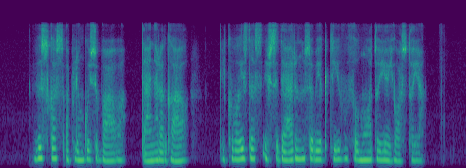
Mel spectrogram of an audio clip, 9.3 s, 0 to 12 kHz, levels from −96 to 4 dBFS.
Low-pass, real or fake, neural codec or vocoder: 7.2 kHz; real; none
